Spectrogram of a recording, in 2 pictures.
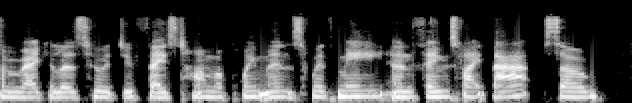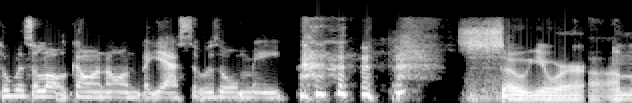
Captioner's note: laughter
